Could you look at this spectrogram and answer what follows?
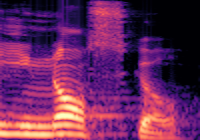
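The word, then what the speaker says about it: γινώσκω: Say yinosko. Yeah, that was a little harder. Yinosko. All right, I would spell it out for you, but it's all Greek to me.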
